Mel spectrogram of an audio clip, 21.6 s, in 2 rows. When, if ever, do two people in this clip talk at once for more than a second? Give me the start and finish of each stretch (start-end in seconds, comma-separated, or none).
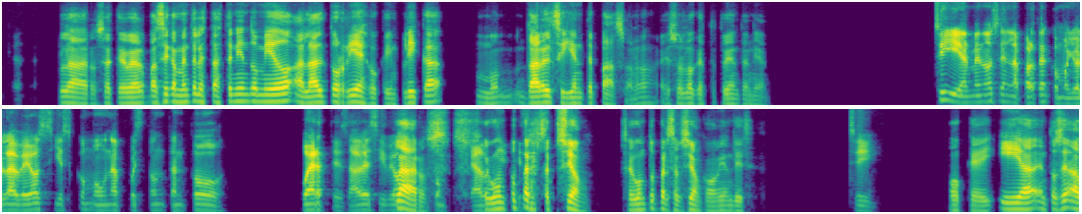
14.7-16.6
